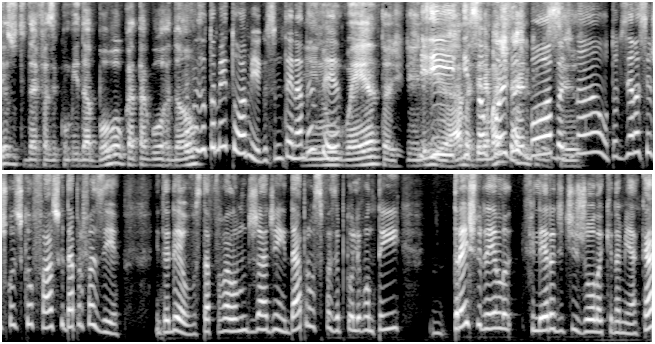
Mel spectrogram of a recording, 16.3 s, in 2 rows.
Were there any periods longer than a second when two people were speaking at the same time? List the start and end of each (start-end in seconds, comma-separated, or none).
5.2-7.2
